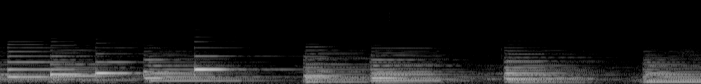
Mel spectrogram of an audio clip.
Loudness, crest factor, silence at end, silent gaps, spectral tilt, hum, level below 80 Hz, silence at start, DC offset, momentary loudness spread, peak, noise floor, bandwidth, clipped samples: -28 LUFS; 16 dB; 0 s; none; -10 dB/octave; none; -58 dBFS; 0 s; under 0.1%; 19 LU; -12 dBFS; -51 dBFS; 10.5 kHz; under 0.1%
